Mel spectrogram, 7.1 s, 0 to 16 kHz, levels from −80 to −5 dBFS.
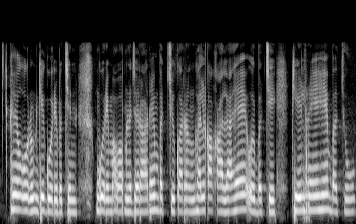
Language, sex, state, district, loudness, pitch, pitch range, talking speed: Hindi, female, Rajasthan, Jaipur, -13 LUFS, 210 Hz, 205-225 Hz, 210 wpm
